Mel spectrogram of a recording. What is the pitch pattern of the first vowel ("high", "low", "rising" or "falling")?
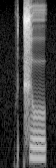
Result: low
